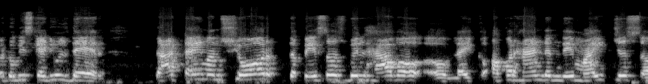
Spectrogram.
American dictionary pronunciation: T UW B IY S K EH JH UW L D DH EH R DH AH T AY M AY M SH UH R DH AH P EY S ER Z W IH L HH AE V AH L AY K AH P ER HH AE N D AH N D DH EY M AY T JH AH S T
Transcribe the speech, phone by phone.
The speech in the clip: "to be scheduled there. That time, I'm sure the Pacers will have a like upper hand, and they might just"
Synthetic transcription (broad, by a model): T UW B IY S K EH JH UW L D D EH R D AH T AY M AY M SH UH R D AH P EY S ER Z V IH L HH AE V AH L AY K AH P ER HH AE N D AH N D EY M AY T JH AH S T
